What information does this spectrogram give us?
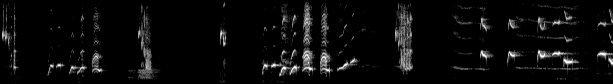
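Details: Oriental magpie-robin (kacer) singing actively, its song filled with sooty-headed bulbul phrases; short rising whistles and buzzy bursts separated by pauses, then a quick run of sharp, high chirps and clipped whistles toward the end.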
